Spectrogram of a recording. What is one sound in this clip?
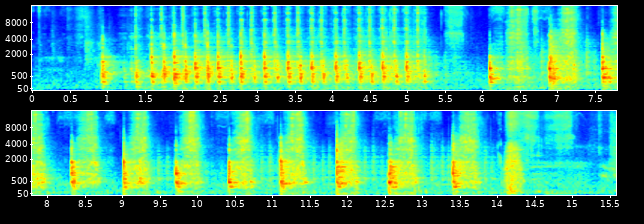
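A hand plane shaves wood in quick, rasping strokes.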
